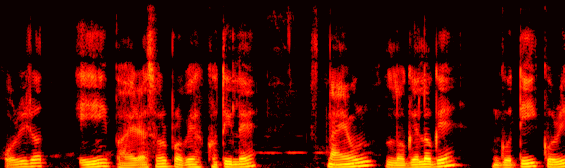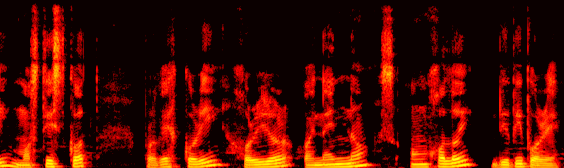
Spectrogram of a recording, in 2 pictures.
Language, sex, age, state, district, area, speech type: Assamese, male, 30-45, Assam, Biswanath, rural, spontaneous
